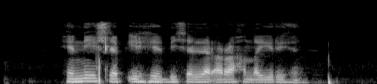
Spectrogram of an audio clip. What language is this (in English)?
Bashkir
